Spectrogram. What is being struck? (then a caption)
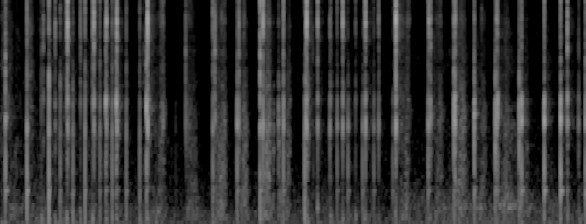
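Plastic ping pong ball. A hollow plastic ping pong ball is tapped and scratched rapidly with paperclips. Around thirty sharp, bright clicks come with very little low end, mixed with light scratching over about six seconds.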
